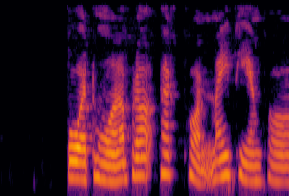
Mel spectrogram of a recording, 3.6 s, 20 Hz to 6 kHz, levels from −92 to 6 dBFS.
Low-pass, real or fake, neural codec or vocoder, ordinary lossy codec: 5.4 kHz; fake; codec, 16 kHz, 16 kbps, FreqCodec, larger model; none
